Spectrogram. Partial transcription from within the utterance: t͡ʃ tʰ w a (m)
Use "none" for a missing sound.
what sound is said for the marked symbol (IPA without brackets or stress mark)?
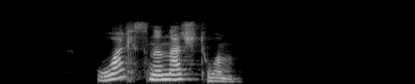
m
